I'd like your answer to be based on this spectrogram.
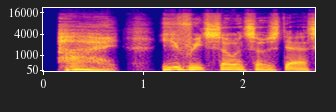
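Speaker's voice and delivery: slow, sultry, seductive phone-sex style voice. Imitating the speaker's wife's work voicemail greeting, phone sex voice. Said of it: "she put on her nine hundred number phone sex voice".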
